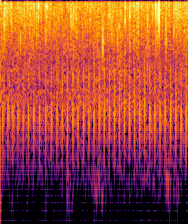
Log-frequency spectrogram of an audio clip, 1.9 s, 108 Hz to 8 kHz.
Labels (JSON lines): {"label": "biophony, rattle", "recorder": "SoundTrap 500"}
